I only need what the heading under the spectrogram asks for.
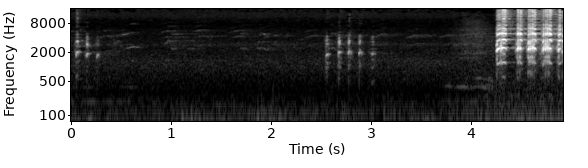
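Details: Masked lapwing (spur-winged plover) chicks in Australia give thin, high peeping notes in short bursts, ending in a loud run of sharp, rapid calls, over a low rumble of wind.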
